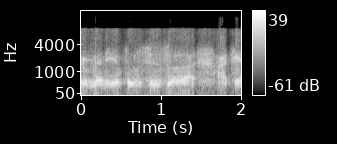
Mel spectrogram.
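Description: Speech only: a man talking in an interview, with the sound cut off above about 8 kHz.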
